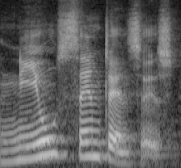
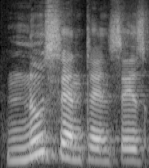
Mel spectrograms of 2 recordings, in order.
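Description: First: New is said with a 'yoo' glide sound. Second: New is said with a plain 'oo', like nous. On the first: "nous pouvons prononcer comme new" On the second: "ça prononce comme nous"

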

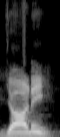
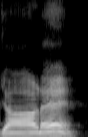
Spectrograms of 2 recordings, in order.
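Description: First: The word ends in a closed 'e' vowel. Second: The word ends in an open 'ai' vowel. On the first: The speaker calls it wrong. "ਇੱਕ ਲਾਂ ਦੇ ਨਾਲ ਜਾਣੇ ਬਣਦਾ ਹੈ" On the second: The speaker calls it right. "ਪਰ ਇੱਥੇ ਦੋ ਲੱਗੀਆਂ"

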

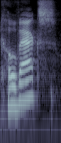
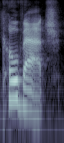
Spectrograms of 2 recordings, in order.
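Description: First: The name ends with a 'ks' sound. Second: The name ends with a 'ch' sound. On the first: The speaker calls it wrong. "I said Kovacs for every time I said his name" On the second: The speaker calls it right. "It's Kovach"

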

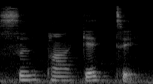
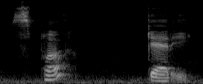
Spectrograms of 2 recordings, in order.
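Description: First: A vowel is inserted, giving four syllables. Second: No vowel is inserted, giving three syllables. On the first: The speaker calls it wrong. "Türkçe'de söylerken 4 hece var gibi çıkıyor" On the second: The speaker calls it right. "Ama İngilizce'de 3 heceli"

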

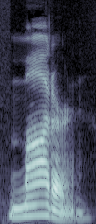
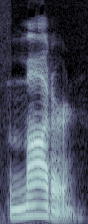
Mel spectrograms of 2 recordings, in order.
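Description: The two takes are said the same way.

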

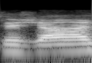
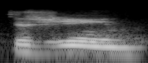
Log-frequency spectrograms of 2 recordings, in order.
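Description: First: The name is pronounced in a French-sounding way. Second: The name is pronounced in a plain English way. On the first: The speaker calls it wrong. "You keep saying DeJean" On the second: The speaker calls it right. "It's DeJean"

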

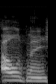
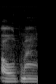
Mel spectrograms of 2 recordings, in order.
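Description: First: The stress falls on the first part, old. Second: The stress falls on the second part, man. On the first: The speaker calls it wrong. "people pronounce it Oldman" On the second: The speaker calls it right. "It's pronounced Old Man"

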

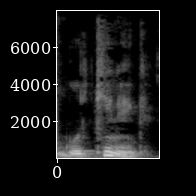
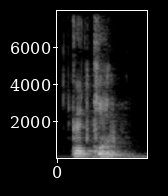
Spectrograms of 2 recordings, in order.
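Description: First: The word for king has two syllables. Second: The word for king has one syllable. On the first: "when I said that was good kinning" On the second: "they might be saying that was a good king"

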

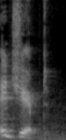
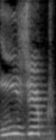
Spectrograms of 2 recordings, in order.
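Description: First: The first vowel is kept short. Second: The first vowel is drawn out long.

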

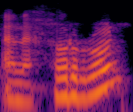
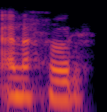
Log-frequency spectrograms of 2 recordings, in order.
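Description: First: The last word ends with an -un ending. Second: The last word ends without the -un ending. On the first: The speaker calls it wrong. "I won't say ana hurrun" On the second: The speaker calls it right. "I'll just say ana hur"

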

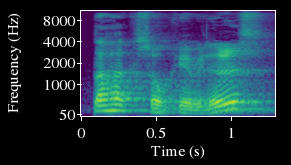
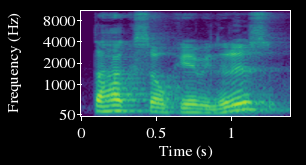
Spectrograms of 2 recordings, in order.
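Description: No difference in how they are said.

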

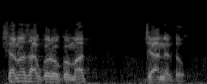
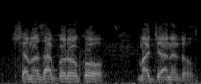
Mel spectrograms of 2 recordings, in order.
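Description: First: The pause comes after 'mat'. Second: The pause comes before 'mat'.

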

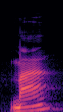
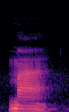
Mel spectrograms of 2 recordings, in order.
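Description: First: The syllable is said in an excited-sounding tone. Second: The syllable is said in a sad-sounding tone. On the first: "excited or exasperated tone" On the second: "sad tone"

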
